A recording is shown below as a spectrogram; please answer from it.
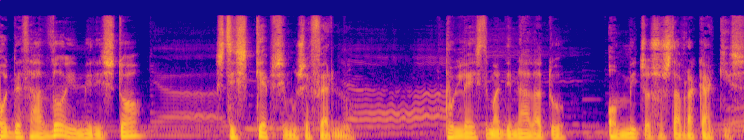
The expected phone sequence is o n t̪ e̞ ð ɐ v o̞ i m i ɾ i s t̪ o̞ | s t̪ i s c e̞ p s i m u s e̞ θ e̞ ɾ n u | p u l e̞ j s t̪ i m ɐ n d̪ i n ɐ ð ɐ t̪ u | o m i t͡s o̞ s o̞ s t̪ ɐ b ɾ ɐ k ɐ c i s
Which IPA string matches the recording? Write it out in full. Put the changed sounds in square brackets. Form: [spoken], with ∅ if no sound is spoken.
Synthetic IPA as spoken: o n [d̪] e̞ [θ] ɐ [ð] o̞ i m i ɾ i s t̪ o̞ | s t̪ i s c e̞ p s i m u s e̞ [f] e̞ ɾ n u | p u l e̞ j s t̪ i m ɐ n d̪ i n ɐ ð ɐ t̪ u | o m i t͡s o̞ s o̞ s t̪ ɐ [v] ɾ ɐ k ɐ c i s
